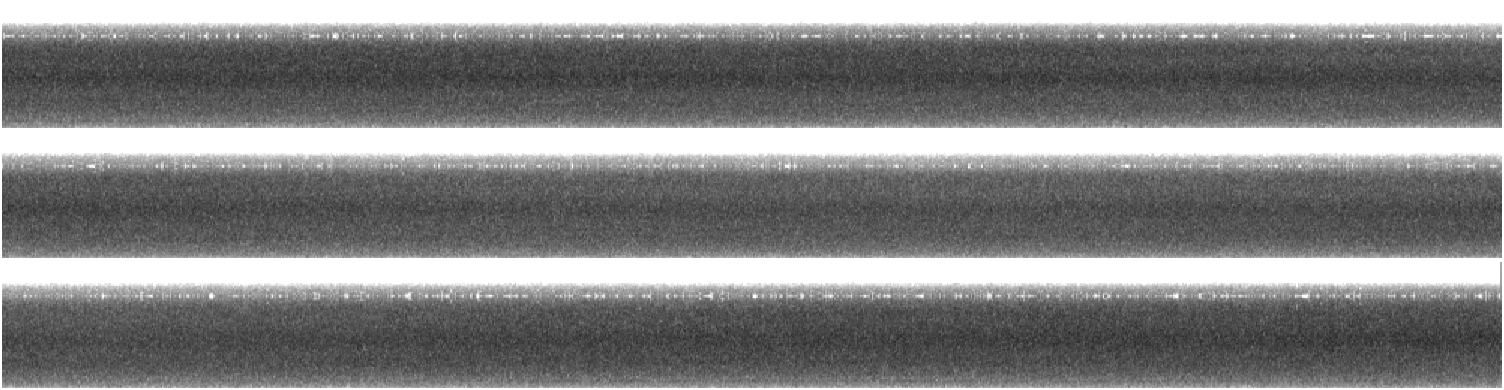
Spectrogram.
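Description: Waterfall pouring onto rocks: a steady, unbroken rush of falling water.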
